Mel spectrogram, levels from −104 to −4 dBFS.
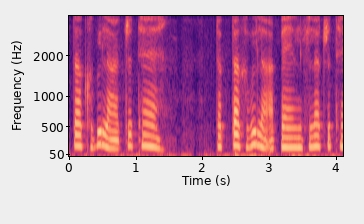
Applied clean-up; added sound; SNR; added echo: none; none; none; none.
